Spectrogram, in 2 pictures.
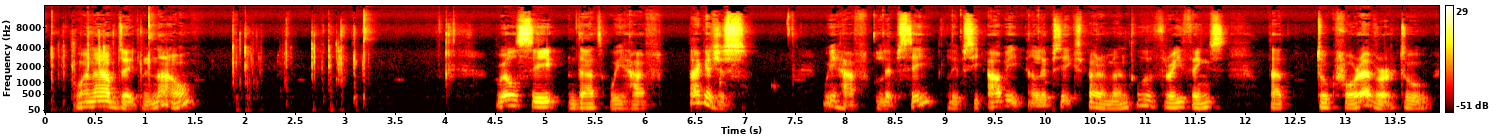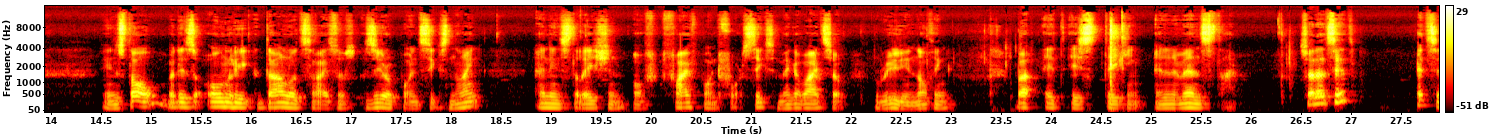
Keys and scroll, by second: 0.0-3.3 typing, 23.5 typing, 24.5 Return.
